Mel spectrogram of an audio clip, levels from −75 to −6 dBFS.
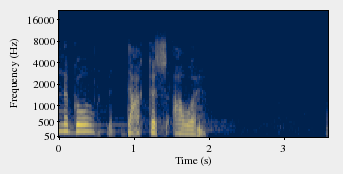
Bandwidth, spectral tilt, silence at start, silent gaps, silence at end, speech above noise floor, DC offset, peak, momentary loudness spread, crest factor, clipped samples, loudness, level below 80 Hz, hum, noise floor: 10 kHz; -7 dB/octave; 0 s; none; 1.65 s; 45 dB; under 0.1%; -8 dBFS; 16 LU; 20 dB; under 0.1%; -26 LUFS; -58 dBFS; none; -70 dBFS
